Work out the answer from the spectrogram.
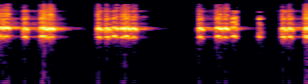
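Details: Moorhen hunting call: three short bursts of harsh, croaking notes, each burst about half a second long, separated by pauses.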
